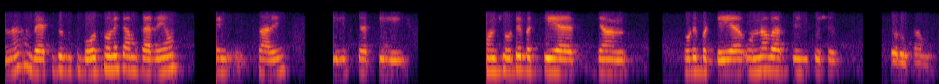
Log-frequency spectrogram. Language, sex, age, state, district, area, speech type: Punjabi, female, 45-60, Punjab, Mansa, urban, conversation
